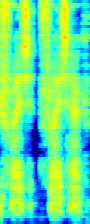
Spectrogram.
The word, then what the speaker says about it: Freitag: Or maybe her name is pronounced Freitag, I don't know. In German it would be Freitag because it is Friday.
